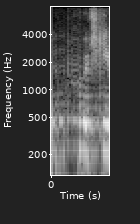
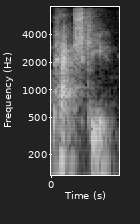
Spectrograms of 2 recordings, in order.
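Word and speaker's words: pączki: they fill with like I've heard it pronounced a couple ways I've heard the pushki but I've also heard it called the a patch key yeah with the CZ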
